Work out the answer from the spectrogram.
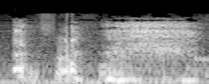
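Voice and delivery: high, loud laugh-through protest; laughing so hard the words squeak out. Real, not acted. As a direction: protest while cracking up.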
